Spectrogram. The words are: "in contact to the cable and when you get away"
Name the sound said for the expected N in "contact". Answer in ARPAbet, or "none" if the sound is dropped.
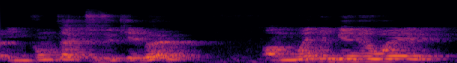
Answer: none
